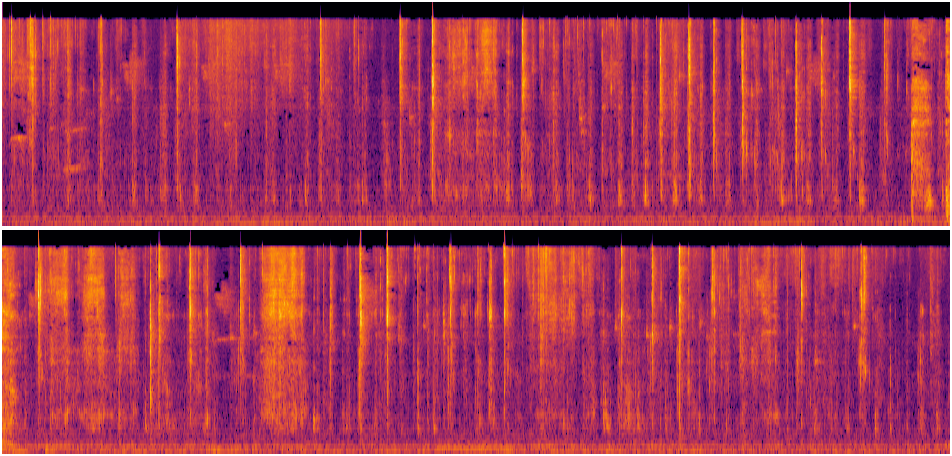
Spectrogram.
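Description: A person chewing and biting mouthfuls of chicken biryani and leafy salad greens, with many small sharp mouth clicks and a louder sound about halfway through, over a steady low hum.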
